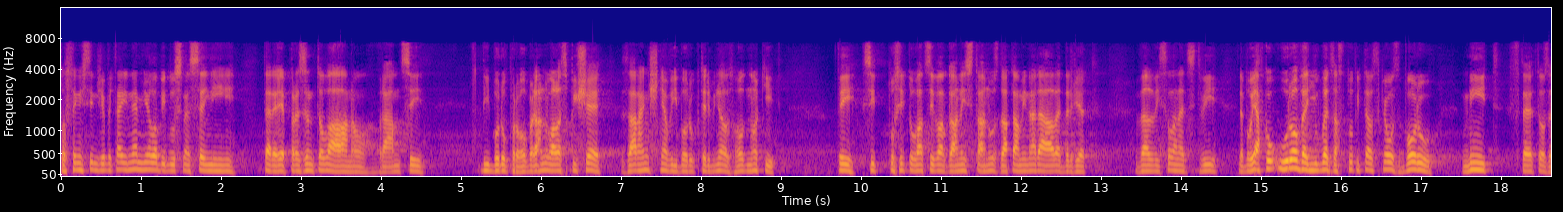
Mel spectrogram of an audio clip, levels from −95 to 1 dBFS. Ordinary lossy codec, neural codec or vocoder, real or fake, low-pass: AAC, 48 kbps; codec, 16 kHz, 0.8 kbps, ZipCodec; fake; 7.2 kHz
